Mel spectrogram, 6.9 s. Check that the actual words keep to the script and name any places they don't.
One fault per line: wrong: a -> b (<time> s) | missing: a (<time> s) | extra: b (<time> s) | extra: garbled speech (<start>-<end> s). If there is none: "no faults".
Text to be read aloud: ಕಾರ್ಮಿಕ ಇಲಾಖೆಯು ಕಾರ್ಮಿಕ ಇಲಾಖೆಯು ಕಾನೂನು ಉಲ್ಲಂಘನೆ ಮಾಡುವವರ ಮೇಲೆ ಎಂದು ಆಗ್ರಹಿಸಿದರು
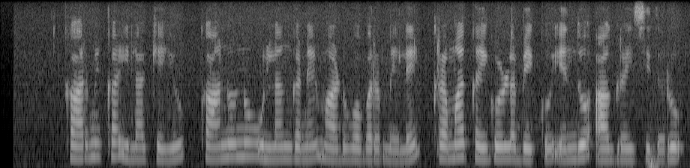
missing: ಕಾರ್ಮಿಕ ಇಲಾಖೆಯು (1.8 s)
extra: ಕ್ರಮ ಕೈಗೊಳ್ಳಬೇಕು (4.3 s)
